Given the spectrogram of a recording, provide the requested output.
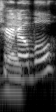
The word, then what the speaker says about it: Chernobyl: No, I'm just saying, because, Chernobyl? – Like, yeah, you're saying it right.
